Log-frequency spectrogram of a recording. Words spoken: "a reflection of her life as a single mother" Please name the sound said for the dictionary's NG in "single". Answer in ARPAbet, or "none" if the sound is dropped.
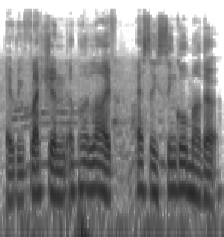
NG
